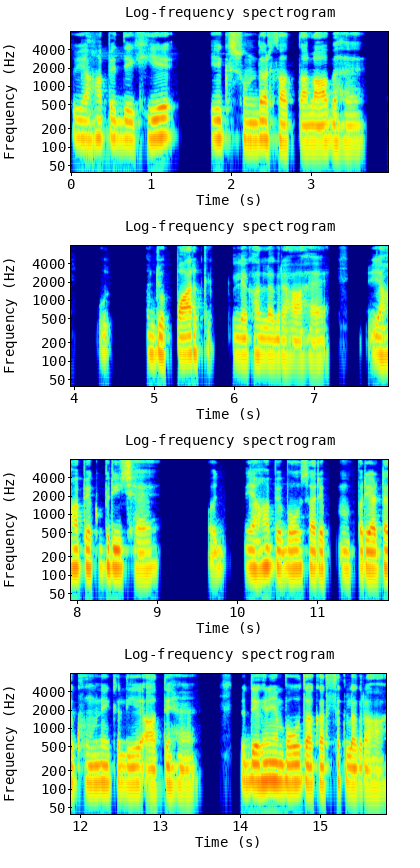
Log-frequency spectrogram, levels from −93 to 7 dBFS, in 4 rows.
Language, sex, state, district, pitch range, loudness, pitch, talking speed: Hindi, male, Bihar, Gaya, 115-130 Hz, -22 LUFS, 125 Hz, 150 wpm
